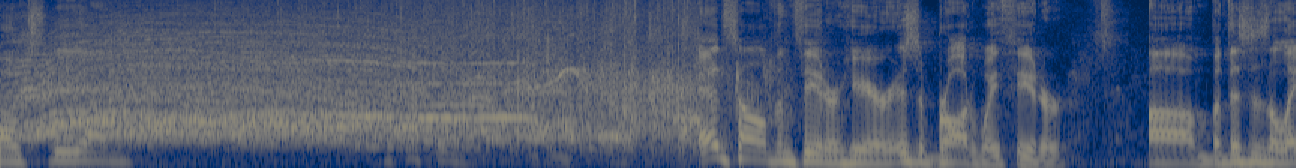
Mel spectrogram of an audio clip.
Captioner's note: cheers and applause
